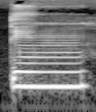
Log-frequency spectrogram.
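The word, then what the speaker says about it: 钉: Terus kita punya ting, dia itu dibacanya sama dengan T ya. Kalau T, dia kasusnya sama kayak huruf P. Kalau T itu dibacanya itu TH, ya, gitu. Ta, gitu. Kalau D dibacanya T.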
